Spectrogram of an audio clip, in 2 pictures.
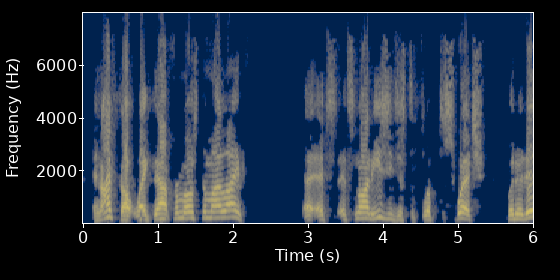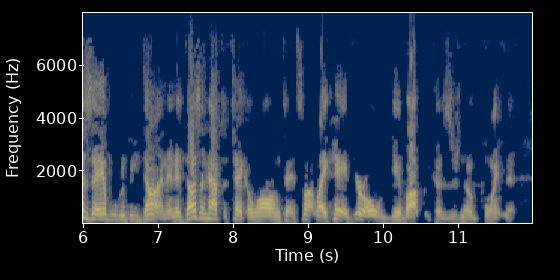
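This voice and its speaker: A man with a high pitch speaks at a moderate pace, his pitch swinging very widely and his loudness rising and falling sharply, in a dry, close sound with no echo against a quiet background. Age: 60s. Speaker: recovery vlogger. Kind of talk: personal talk to camera. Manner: halting, with repetitions.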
